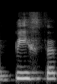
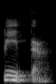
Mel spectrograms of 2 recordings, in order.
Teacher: está omitiendo la s en posición de coda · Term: omisión de coda silábica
